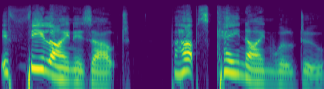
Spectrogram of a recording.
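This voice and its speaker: Over a quiet background, a woman speaks at a very slow pace with very wide pitch swings. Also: dry sound with no echo. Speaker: poet, author reading her own work. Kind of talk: poetry reading. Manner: witty, satirical. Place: home room. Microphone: webcam.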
